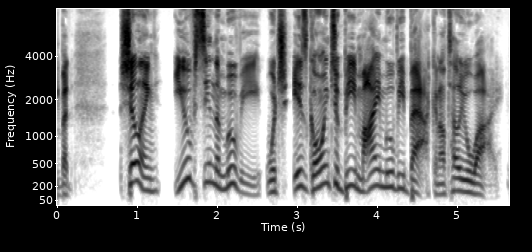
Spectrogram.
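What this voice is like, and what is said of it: Boston accent. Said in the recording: “my Boston accent has just creeped back so much... I hear it. It's really crept back in.”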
